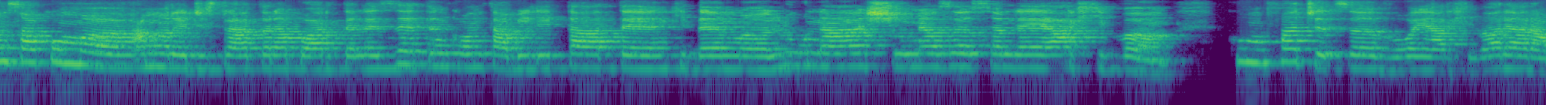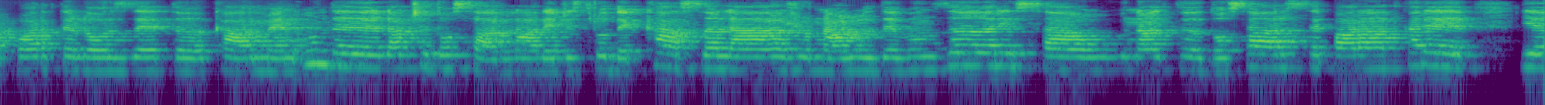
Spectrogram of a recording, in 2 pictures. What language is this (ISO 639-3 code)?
ron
